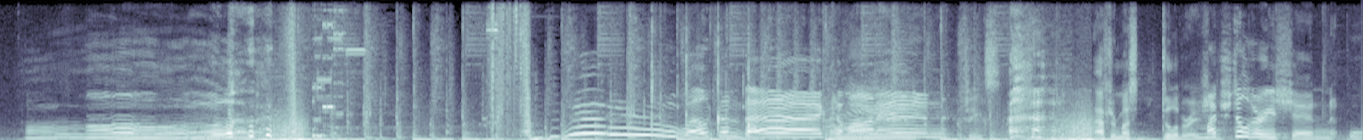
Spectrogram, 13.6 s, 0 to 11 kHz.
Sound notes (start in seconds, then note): 2.8 digital beeping; 10.0 laughing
